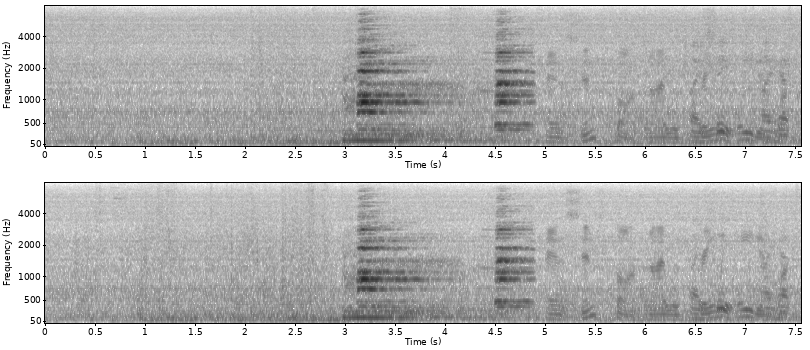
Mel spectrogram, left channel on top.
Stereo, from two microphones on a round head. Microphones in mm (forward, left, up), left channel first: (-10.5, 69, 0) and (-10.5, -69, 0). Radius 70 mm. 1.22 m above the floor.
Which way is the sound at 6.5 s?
85° left.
